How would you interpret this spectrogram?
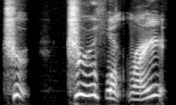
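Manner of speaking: high, loud disbelief; shocked. Real, not acted. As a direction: exclaim it in shock. Shocked repeat of line.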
